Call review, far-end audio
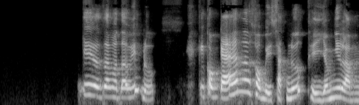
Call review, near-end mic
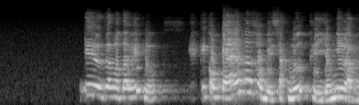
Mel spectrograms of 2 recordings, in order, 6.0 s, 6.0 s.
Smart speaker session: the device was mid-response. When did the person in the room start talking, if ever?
none

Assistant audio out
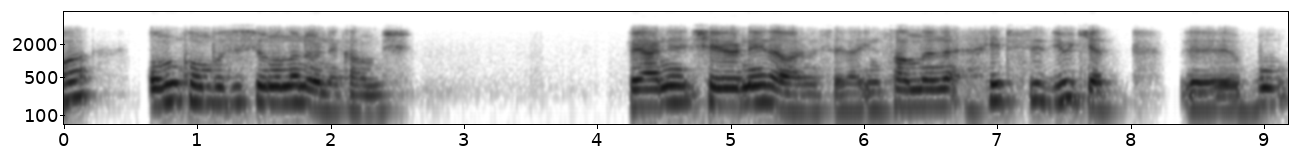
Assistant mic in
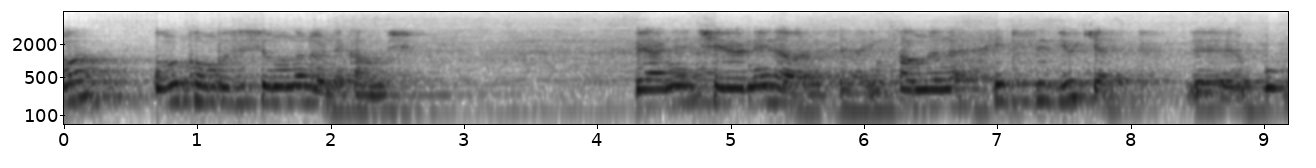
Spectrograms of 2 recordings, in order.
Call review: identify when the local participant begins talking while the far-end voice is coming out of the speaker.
none

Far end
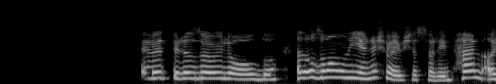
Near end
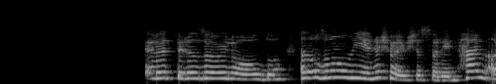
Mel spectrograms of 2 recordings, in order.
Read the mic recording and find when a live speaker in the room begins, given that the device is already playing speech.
none

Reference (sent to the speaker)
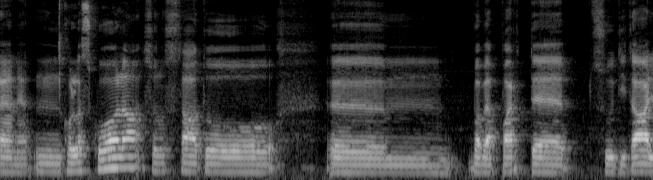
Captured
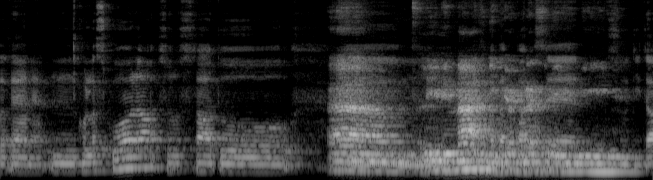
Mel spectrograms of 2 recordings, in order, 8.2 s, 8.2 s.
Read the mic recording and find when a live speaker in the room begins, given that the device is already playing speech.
4.1 s

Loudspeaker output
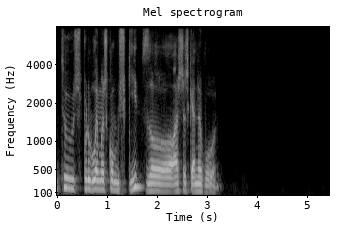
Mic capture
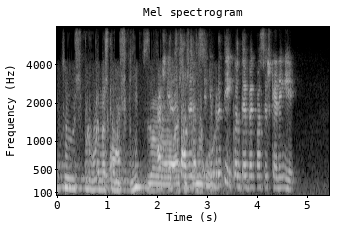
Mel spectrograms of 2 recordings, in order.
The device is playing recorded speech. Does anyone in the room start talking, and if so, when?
0.9 s

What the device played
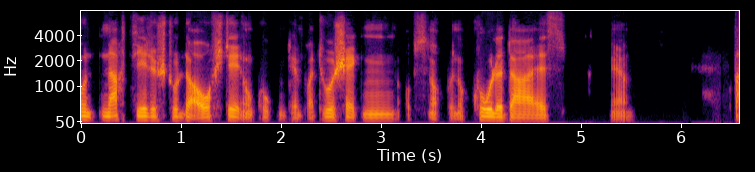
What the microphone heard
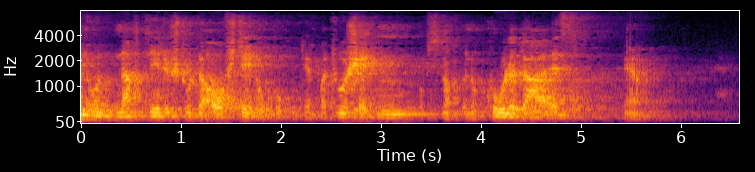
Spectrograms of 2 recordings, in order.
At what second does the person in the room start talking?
none

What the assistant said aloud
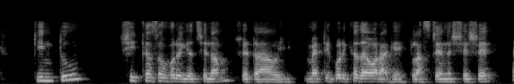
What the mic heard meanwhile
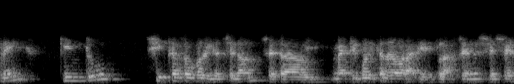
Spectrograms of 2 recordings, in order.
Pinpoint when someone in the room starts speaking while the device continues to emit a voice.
none

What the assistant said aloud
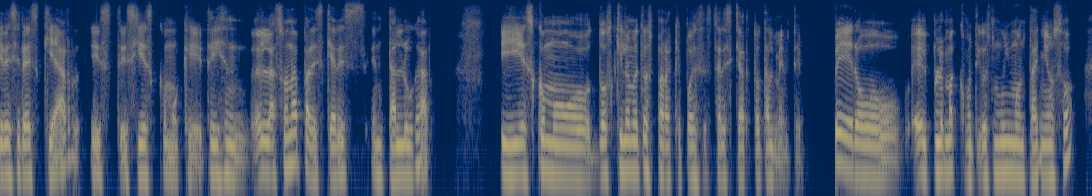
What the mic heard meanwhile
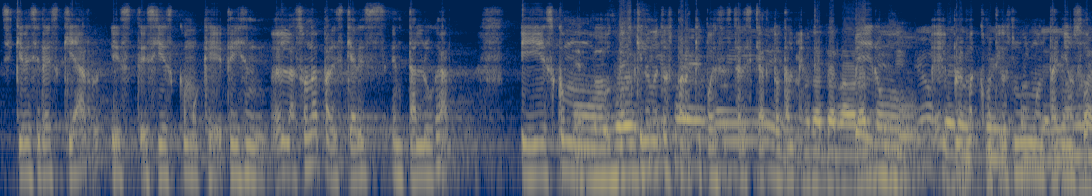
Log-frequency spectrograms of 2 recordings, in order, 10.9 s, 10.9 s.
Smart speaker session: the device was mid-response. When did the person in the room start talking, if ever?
5.7 s

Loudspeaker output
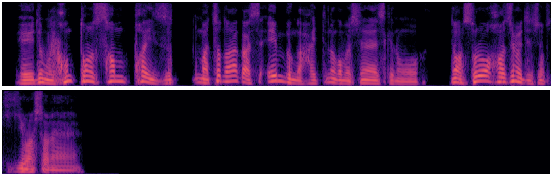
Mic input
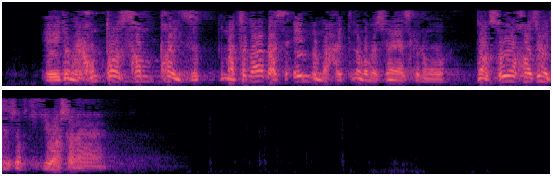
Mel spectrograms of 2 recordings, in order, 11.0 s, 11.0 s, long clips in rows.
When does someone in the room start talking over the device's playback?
none

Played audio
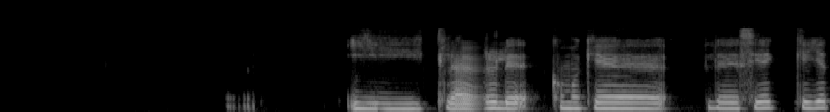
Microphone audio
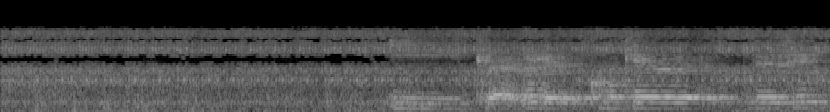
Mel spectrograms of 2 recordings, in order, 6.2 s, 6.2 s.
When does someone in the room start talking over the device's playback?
none

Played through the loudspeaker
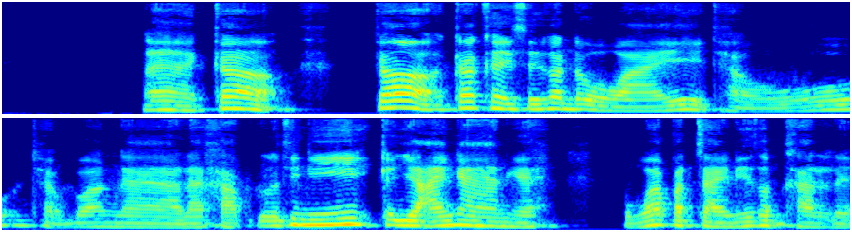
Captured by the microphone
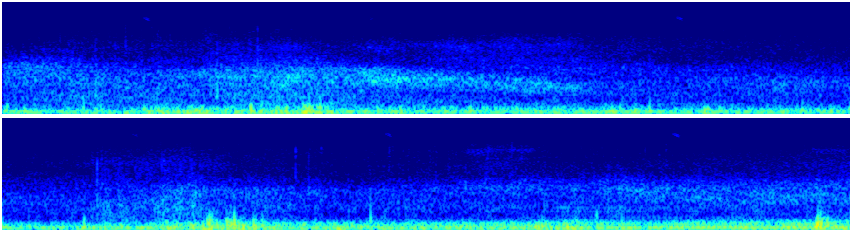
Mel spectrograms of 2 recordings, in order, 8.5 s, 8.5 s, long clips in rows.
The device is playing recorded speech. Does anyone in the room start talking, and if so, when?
none

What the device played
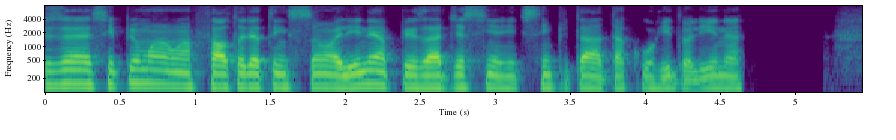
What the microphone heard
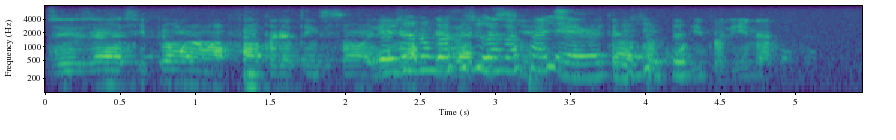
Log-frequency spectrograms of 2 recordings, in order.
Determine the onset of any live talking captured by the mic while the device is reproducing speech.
2.2 s

